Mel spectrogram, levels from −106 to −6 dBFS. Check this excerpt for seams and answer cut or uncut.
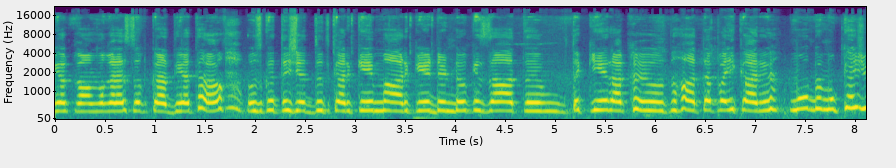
uncut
